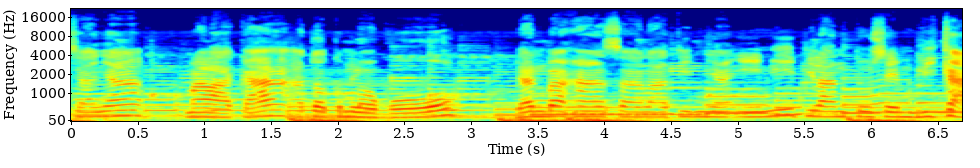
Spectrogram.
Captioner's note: Javanese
